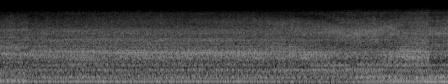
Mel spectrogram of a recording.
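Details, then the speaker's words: Porsche 986 Boxster with V8 engine swap, idling while warming up and watching temperatures rise: smooth even idle, steady low rumble, no knocks or misses; normal idle. "nous avons une rockstar qui fonctionne oh ça sonne bien jusqu'à présent les températures augmentent"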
